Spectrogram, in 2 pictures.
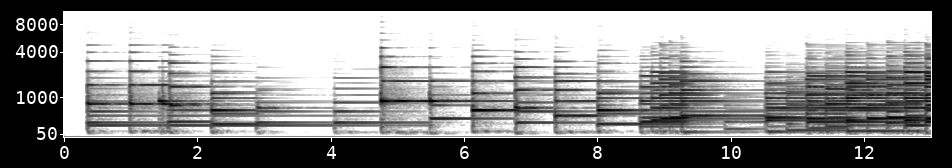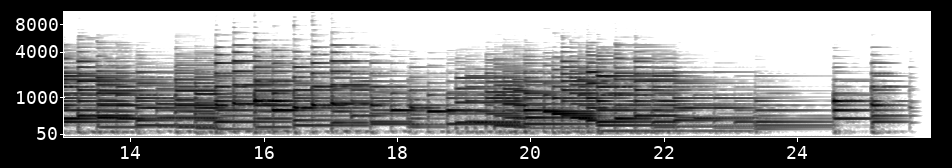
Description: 45 selections (67 minutes) of Original Piano Music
